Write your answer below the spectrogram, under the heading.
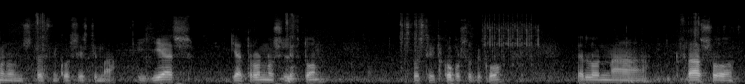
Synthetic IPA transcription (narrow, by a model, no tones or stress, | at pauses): e̞no̞nst̪o̞e̞θniko̞sist̪imɐ̰ | iʝiɐs | ʝɐt̪ɾo̞nːosile̞ft̪o̞n | p̪ost̪ekt̪i̥ko̞pɾo̞so̞piko̞ | θe̞lo̞nɐekfɾɐso̞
